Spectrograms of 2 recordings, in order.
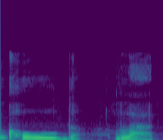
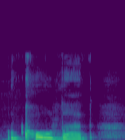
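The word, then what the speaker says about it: Cauld Lad: we left off we are now on the cold lad and it's spelled c a u l d cold lad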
